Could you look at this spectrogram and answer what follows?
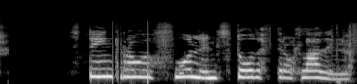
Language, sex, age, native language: Icelandic, male, 18-19, Icelandic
